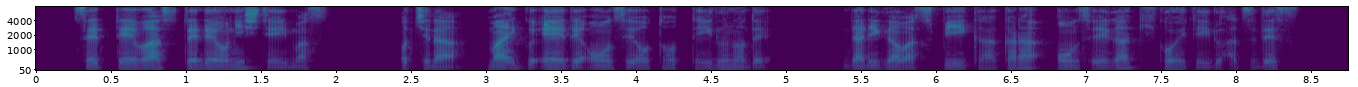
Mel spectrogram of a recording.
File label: fifine m9 microphone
